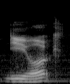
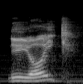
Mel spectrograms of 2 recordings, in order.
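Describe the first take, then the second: First: Said in the usual way. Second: Higher, put-on New York accent. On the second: Shown as a demonstration. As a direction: say New York like a caricature New Yorker. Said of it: "you've got New York".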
